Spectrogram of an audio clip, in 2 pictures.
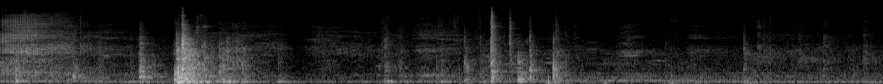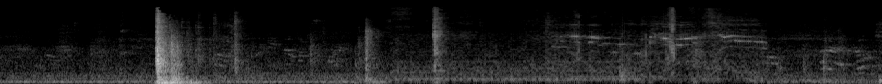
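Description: From 12.73 s to 16.52 s the sound jumps up an octave and picks up a rough flutter, a classic case of planar audio read as interleaved. Each 21.77 ms block holds all its left samples followed by all its right ones, but the reader treats them as alternating pairs. So every block plays twice at double speed, left then right. That keeps the overall timing intact while shifting pitch 12 semitones up, with a flutter at the 45.9 Hz block rate.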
